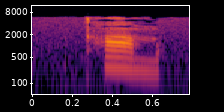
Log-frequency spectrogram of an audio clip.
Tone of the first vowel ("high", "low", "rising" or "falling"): falling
